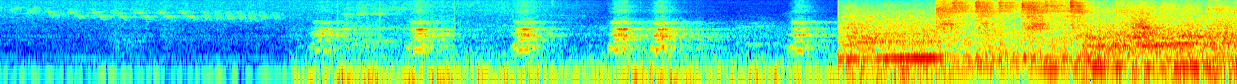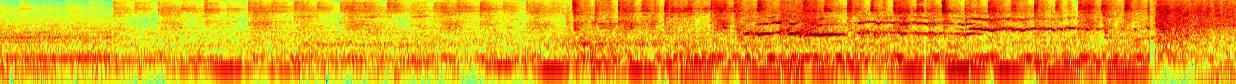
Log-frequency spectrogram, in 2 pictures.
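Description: Car engine running hard and tyres squealing over music, the sound of a car skidding, starting suddenly about six seconds in and loudest near the end. Before it come a few seconds of soft, evenly spaced beats.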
